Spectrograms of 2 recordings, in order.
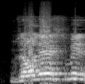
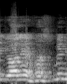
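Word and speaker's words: জলেঽস্মিন্: তা না ঠিকই আছে সম্বোধন বলে জলেসমিন অনেকে জলে হসমিন বলেন তাহলে কিন্তু না ওটা লুপ্ত আর ওটা হয় না ওটার উচ্চারণ নেই অশমিন জলে জলে অশমিন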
